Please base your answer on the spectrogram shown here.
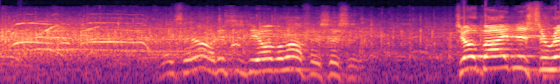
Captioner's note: applause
